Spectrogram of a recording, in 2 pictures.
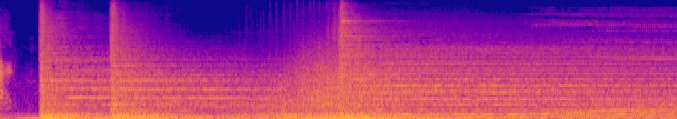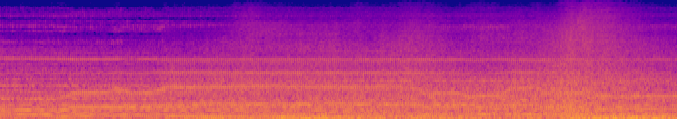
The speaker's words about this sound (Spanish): Vamos a ver cómo os decía el tráiler de Andor y lo comentamos luego a la vuelta.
